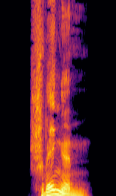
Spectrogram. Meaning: first/third-person plural subjunctive II of schwingen
- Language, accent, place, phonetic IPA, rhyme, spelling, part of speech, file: German, Germany, Berlin, [ˈʃvɛŋən], -ɛŋən, schwängen, verb, De-schwängen.ogg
